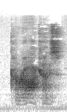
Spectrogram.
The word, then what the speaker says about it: Caracas: Caracas.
